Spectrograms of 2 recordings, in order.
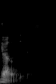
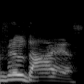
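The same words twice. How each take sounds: First: The name is said quickly and plainly, no weight. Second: The name is said slowly with grand, pompous weight. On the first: The person is just an ordinary named person. The speaker calls it right. "just real quick" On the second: The person is treated as a lofty, important lord. The speaker calls it wrong. "you don't have to like say it with any kind of like special vindication"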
